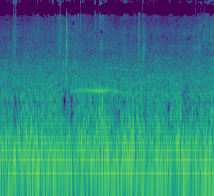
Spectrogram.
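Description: Wind buffeting a phone's microphone outdoors: a steady, dense low rumble of wind noise. A faint thin tone sounds briefly about a second in.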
